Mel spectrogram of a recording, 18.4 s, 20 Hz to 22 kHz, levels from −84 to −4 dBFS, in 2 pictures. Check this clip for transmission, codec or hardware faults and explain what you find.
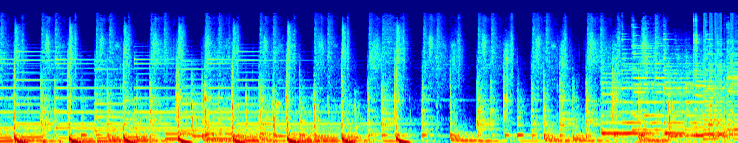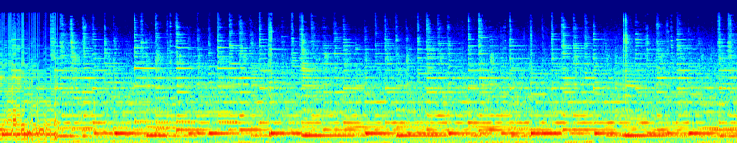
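One fault is present. From 8.80 to 9.95 s, robotic sound from repeated short buffers: a rigid 134 Hz metallic buzz, likely from repeating a 7.5 ms buffer in place of most of the audio.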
